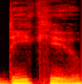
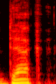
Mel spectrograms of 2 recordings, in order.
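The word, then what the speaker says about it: deque: container deck is pronounced deck it's not pronounced like it's spelled which is DQ because it's not a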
